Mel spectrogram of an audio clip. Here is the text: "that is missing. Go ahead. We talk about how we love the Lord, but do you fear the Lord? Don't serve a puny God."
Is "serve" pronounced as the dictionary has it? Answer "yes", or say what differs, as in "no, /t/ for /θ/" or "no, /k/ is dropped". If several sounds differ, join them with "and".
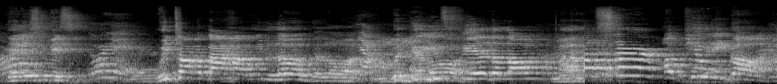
no, /v/ is dropped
